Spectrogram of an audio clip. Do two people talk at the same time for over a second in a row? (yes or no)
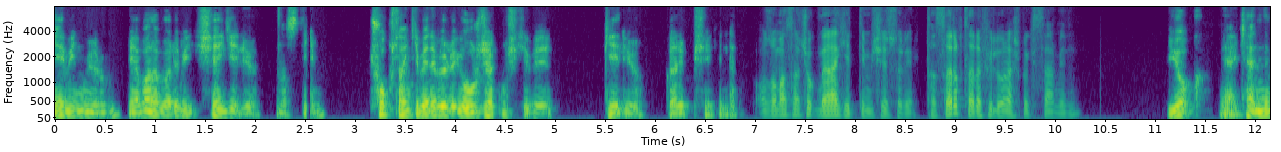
no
